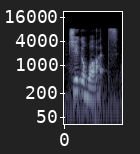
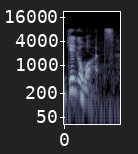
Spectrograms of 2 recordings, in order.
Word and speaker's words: gigawatts: However, as we know now, we don't pronounce gigawatts that way anymore. We pronounce them gigawatts. So just like we have gigabytes, we don't say gigabytes, we say gigabytes.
